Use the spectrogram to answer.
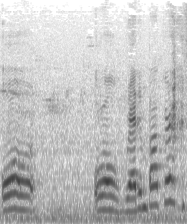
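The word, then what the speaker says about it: Orville Redenbacher: This is really cool because a friend of mine took some popcorn that she got from the Oral Redenbacher. That's how you pronounce it.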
